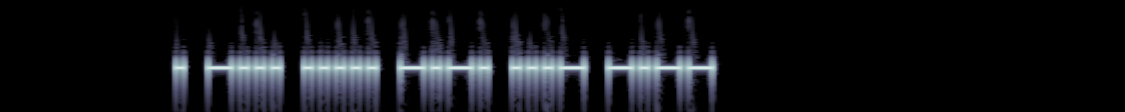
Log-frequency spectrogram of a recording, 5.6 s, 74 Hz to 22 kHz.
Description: Morse code, heard as a keyed tone, about 31 wpm, 700 Hz. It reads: EB5CVY
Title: DXCC-100 Call Signs - 6 Characters - Repeated 2x - 30wpm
